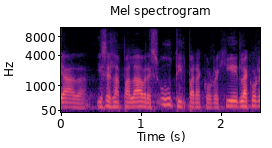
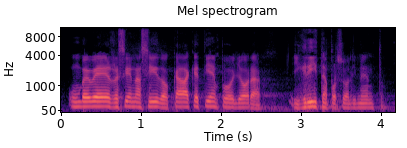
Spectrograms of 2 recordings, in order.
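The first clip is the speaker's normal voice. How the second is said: usual speaking voice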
